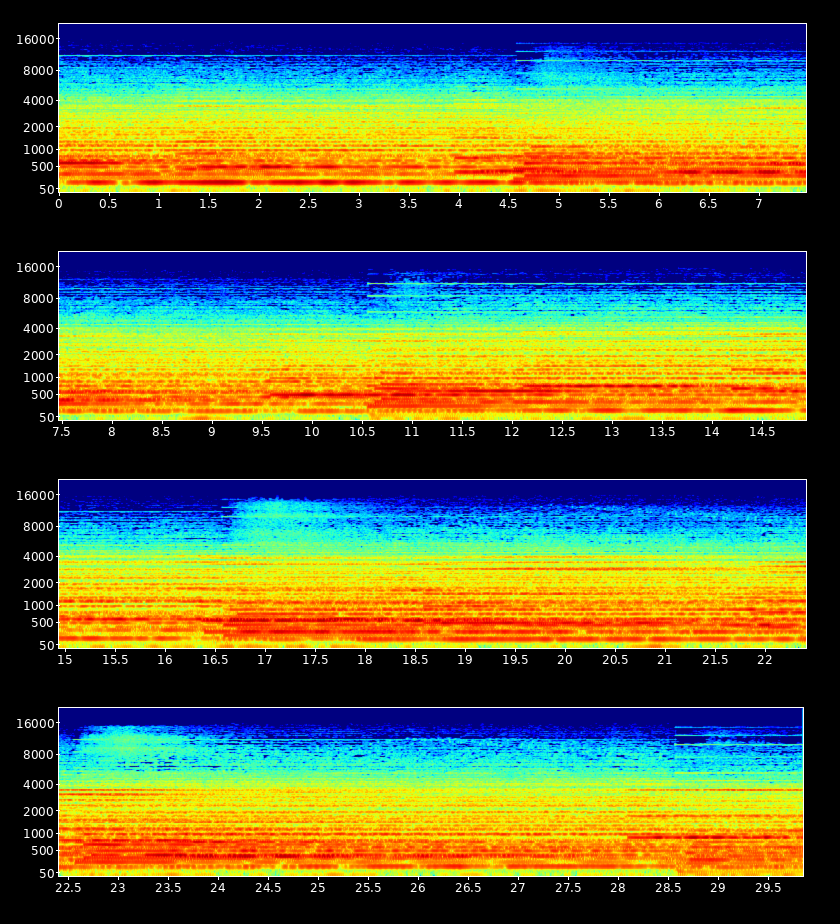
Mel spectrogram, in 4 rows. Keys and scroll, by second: 16.8 4, 17.3 ctrl+z.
